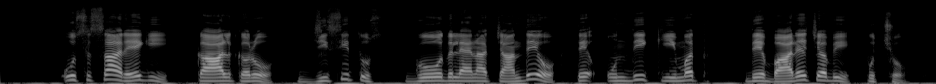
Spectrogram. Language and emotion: Dogri, neutral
